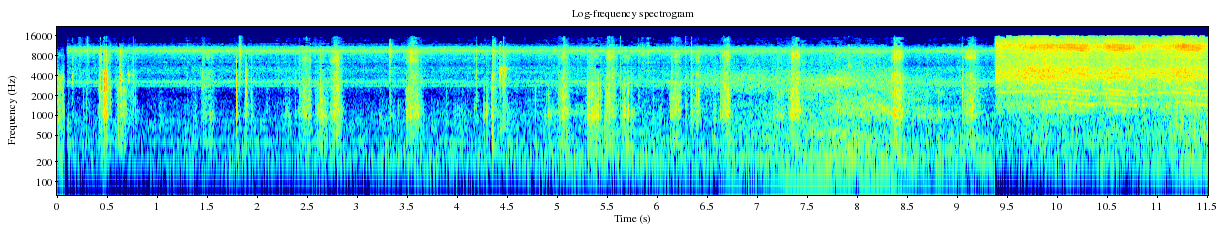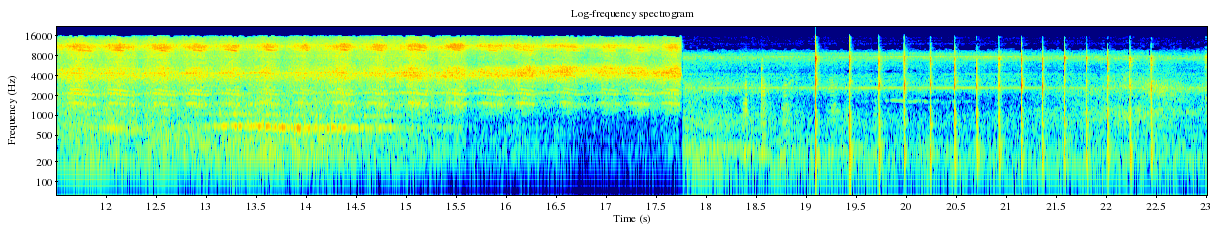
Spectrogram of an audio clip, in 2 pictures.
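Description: Scattered light clicks and taps, then an angle grinder with a sanding disc running against a knife handle for about eight seconds, the loudest part. After it stops, a hammer strikes a metal ferrule on the handle in quick, even taps, about three or four a second.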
